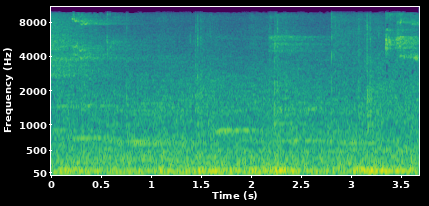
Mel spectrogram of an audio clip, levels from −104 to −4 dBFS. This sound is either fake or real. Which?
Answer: real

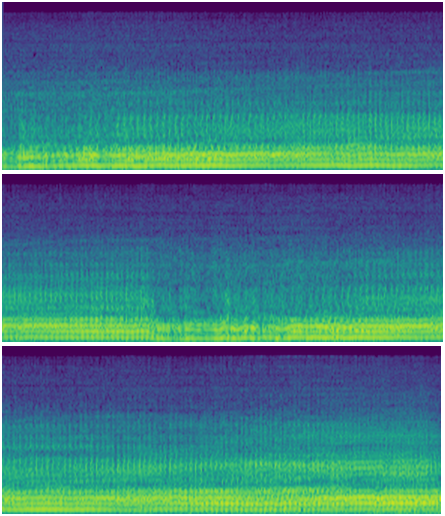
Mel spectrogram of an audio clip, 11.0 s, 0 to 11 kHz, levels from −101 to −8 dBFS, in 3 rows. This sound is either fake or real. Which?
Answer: fake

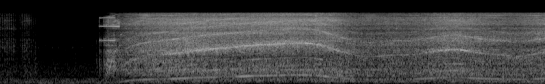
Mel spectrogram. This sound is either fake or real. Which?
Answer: real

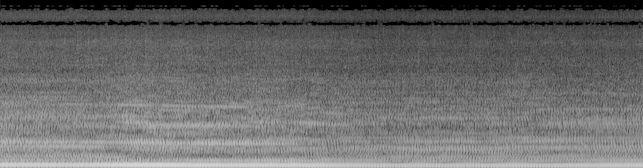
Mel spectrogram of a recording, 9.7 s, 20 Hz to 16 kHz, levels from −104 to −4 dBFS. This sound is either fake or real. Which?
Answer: real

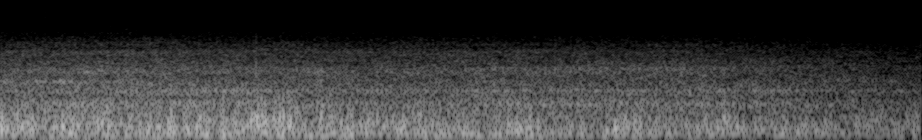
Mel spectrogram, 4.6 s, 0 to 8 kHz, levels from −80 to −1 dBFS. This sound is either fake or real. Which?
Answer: fake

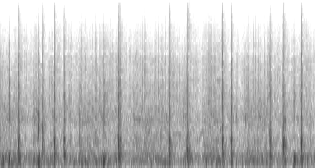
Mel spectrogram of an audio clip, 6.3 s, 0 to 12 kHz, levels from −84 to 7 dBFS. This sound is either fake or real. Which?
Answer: fake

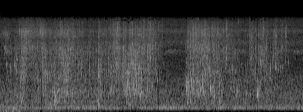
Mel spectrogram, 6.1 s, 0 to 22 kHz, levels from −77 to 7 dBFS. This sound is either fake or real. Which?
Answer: real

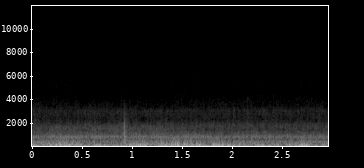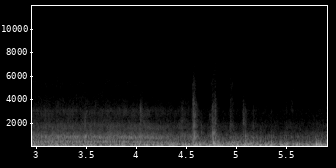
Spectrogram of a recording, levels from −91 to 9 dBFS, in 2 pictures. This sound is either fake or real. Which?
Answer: fake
